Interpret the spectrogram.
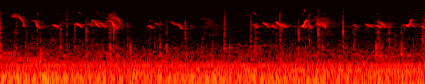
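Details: Freshly hatched chicks giving bright, high, falling peeps in quick bursts, several birds overlapping, with a low constant hum beneath.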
